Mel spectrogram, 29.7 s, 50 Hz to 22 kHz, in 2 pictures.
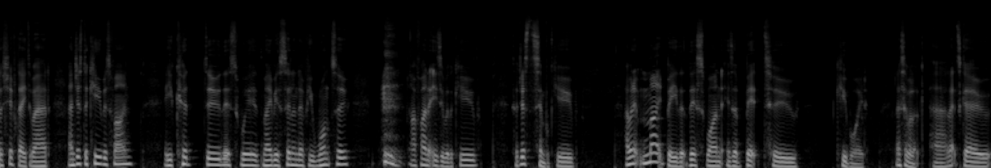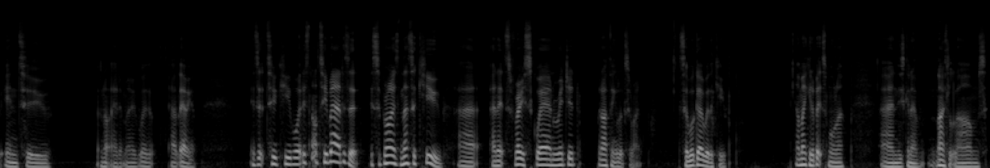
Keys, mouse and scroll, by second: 7.1-9.0 middle drag, 9.0 s, 11.5 scroll up 3, 11.9-13.3 middle drag, 13.3-14.1 scroll down 2, 14.1 Tab, 17.0 click, 17.4-17.8 scroll down 2, 17.8-24.2 middle drag, 24.2 Tab, 24.5 middle click, 25.3-26.5 scroll up 2, 26.6 s, 27.4-29.3 middle drag, 29.3 3.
